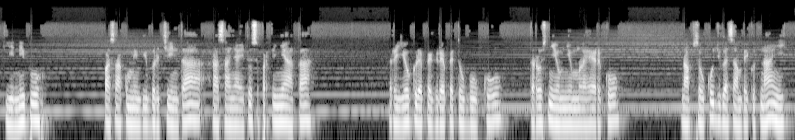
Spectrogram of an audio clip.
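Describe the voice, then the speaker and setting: Teasing young woman roommate, read by a man, mellow tone. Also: mid-range voice, little pitch movement, measured pace, pauses often, dull audio, faint music behind, natural voice. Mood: confiding. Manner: teasing, chatty. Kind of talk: storytelling character voice.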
